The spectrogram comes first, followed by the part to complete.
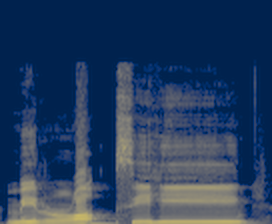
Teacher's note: रअसिही को झटके के साथ पढ़िएगा क्योंकि इसमें इसके दरमियान में हमजा है, रा ज़बर हमजा, रा मोटा भी रखिएगा।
